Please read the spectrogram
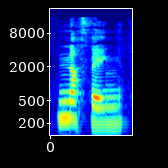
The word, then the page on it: nothing: British English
